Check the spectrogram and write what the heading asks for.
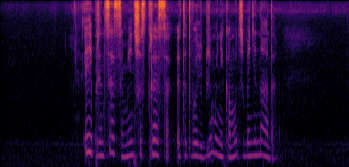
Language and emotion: Russian, neutral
